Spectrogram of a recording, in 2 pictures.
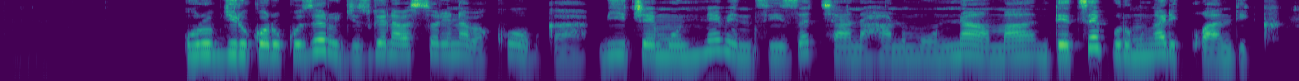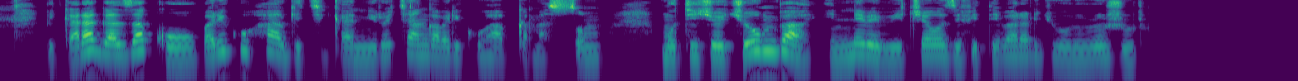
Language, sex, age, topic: Kinyarwanda, female, 18-24, education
